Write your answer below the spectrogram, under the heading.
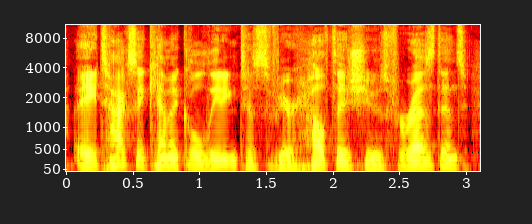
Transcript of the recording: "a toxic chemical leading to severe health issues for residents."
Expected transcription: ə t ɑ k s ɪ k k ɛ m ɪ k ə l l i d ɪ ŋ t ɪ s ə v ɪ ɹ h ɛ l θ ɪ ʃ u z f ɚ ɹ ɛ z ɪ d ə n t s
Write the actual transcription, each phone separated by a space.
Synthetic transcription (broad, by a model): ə t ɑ k s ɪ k k ɛ m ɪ k l l i d ɪ ŋ t ɪ s ə v ɪ ɹ h ɛ l θ ɪ ʃ u z f ɚ ɹ ɛ z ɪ d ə n s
